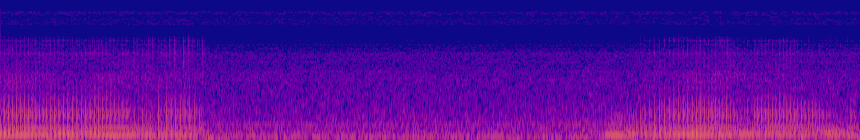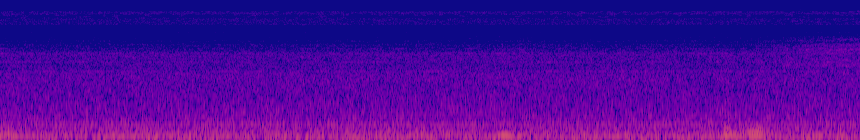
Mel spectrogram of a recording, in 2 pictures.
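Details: Senior cat snoring while asleep: soft, low rumbling snores on two breaths over a steady background hiss.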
